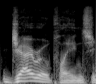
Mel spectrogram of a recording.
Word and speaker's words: gyroplanes: The gyroplanes, and you are correct, Scott, that is the correct pronunciation.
